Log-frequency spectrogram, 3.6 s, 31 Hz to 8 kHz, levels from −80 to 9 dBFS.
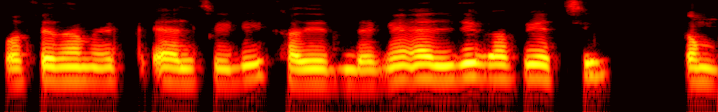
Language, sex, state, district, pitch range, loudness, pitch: Hindi, male, Uttar Pradesh, Jyotiba Phule Nagar, 135-160 Hz, -18 LUFS, 150 Hz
